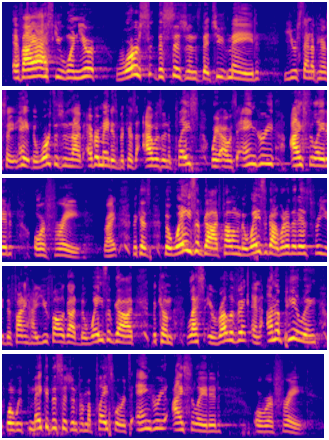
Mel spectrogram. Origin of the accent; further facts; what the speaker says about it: Las Vegas, Nevada, United States; moved away as an adult; also born or lived in Alameda, California; now in Oakland, United States; I'm from Vegas, okay? I'm a city boy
